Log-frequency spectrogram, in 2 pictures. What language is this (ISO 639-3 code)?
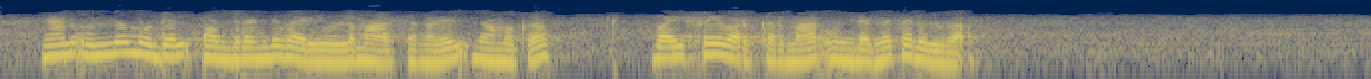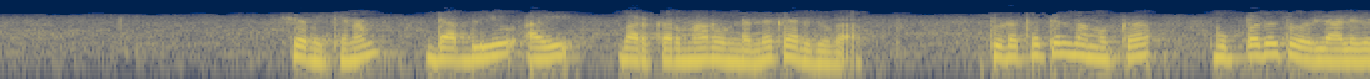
mal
